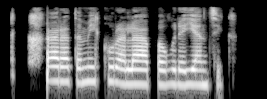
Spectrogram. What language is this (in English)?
Ambo-Pasco Quechua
